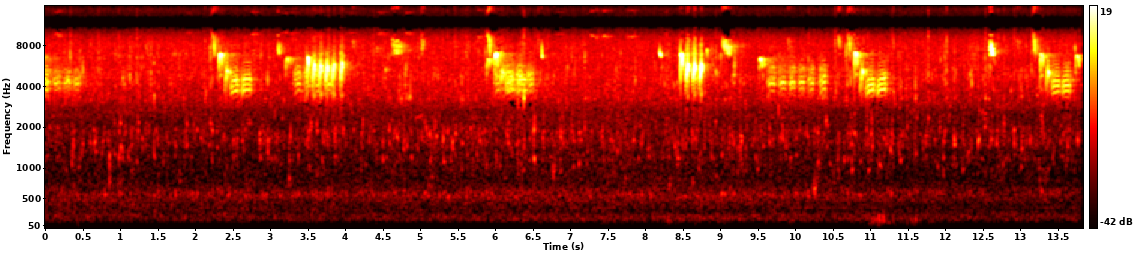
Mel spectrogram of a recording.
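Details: Chickadee near a creek repeating scattered short, high buzzy note groups every couple of seconds, set against a steady background of rushing stream water.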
